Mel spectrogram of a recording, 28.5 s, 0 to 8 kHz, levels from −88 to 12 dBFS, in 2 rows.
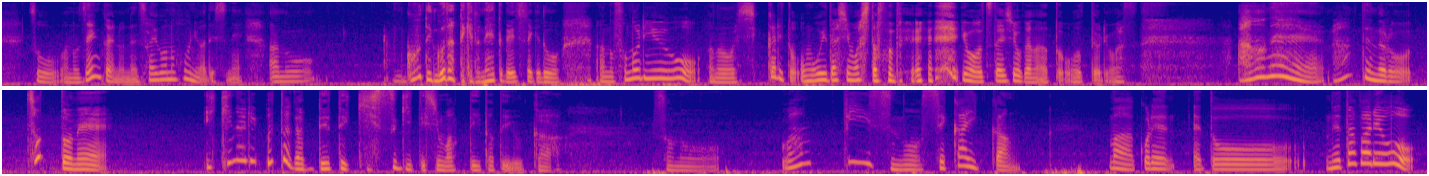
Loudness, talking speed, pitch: -23 LUFS, 280 characters per minute, 180 Hz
